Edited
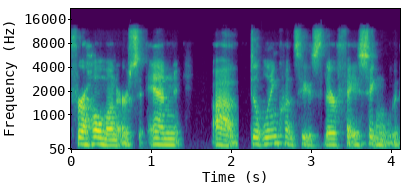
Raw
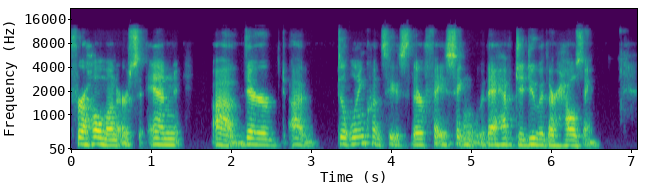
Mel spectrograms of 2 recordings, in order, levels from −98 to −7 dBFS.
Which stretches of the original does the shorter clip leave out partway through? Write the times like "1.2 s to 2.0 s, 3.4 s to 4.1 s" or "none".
2.1 s to 3.2 s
